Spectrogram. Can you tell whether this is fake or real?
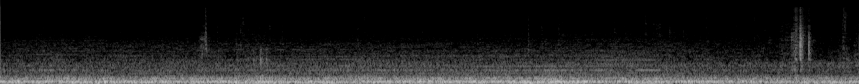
real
